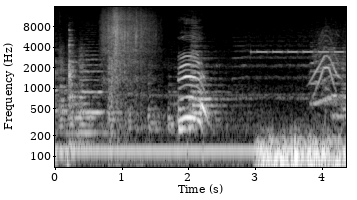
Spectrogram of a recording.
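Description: Cartoon soundtrack music with sound effects: a short burst of hiss about a second in, a brief pitched sound that rises and falls around two seconds in, and a low rumble with a steady high tone coming in near the end.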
